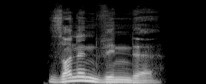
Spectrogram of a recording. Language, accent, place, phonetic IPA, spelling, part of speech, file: German, Germany, Berlin, [ˈzɔnənˌvɪndə], Sonnenwinde, noun, De-Sonnenwinde.ogg
- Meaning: nominative/accusative/genitive plural of Sonnenwind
